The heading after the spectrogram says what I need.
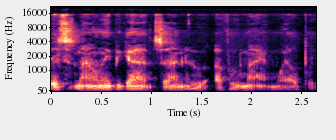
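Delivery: ordinary talk, nothing marked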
